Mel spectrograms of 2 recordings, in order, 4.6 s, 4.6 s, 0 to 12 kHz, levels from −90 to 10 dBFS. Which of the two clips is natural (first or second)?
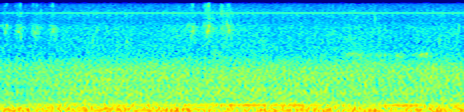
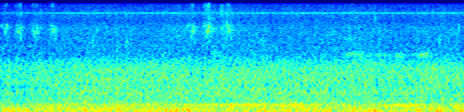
first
